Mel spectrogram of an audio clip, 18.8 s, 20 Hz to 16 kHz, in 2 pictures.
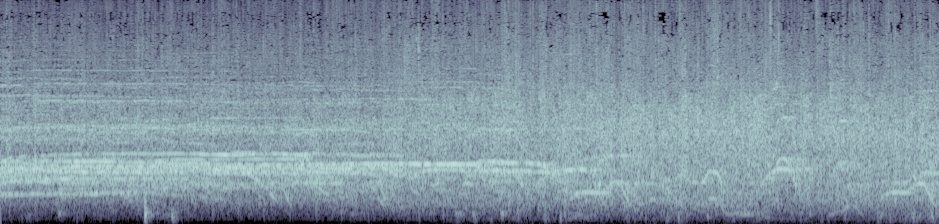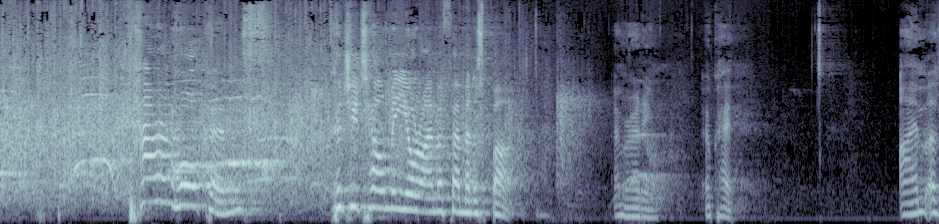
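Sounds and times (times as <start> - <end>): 
live audience whooping: 0.0 - 12.6
live audience clapping for a guest being introduced: 0.0 - 15.4
speech: 12.7 - 14.6, 15.5 - 16.8, 18.4 - 18.7.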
